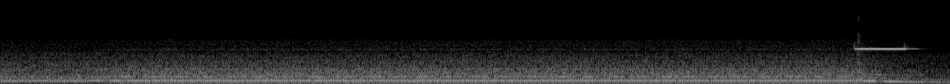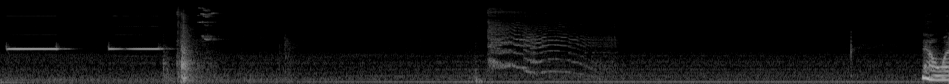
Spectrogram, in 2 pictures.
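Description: A microwave oven heating hummingbird nectar hums with a steady low drone, then stops; a series of beeps follows, a door clicks and thuds open, a few further clanks, and a brief later clatter ends it.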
